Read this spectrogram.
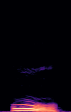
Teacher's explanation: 우를 했었을 때는 그 입천장과 혀의 높이가 아주 가깝습니다. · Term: 하이 바울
